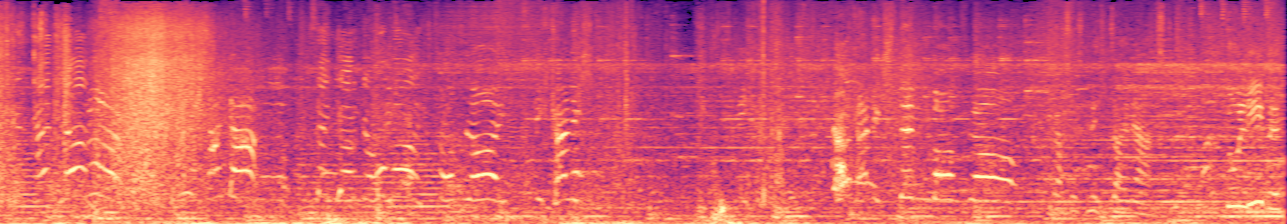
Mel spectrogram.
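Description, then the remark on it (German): A loud rush of wind and crashing water surges early on as a strong gust whips an overloaded boat on the Orinoco River. Waves keep slapping and churning against the dangerously rocking boat as more and more water runs in, while agitated voices and barking-like cries sound throughout. “Eine heftige Windböe peitscht auf das überladene Boot. Es schwankt bedrohlich, immer mehr Wasser läuft hinein.”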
